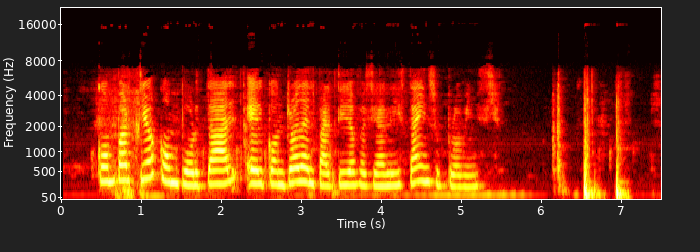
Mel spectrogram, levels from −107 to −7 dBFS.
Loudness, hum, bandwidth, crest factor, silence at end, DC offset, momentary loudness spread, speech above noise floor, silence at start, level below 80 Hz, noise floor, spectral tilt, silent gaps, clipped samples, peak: -22 LUFS; none; 7 kHz; 20 dB; 0.4 s; under 0.1%; 15 LU; 32 dB; 0.45 s; -40 dBFS; -53 dBFS; -8 dB/octave; none; under 0.1%; -2 dBFS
